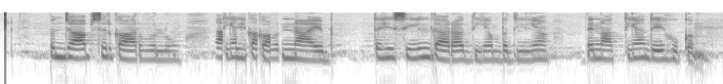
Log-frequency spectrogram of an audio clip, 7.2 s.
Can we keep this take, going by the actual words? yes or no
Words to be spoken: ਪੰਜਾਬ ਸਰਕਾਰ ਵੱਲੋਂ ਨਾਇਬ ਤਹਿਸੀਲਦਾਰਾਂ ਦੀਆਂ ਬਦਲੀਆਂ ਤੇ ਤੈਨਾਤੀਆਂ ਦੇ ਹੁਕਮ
no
